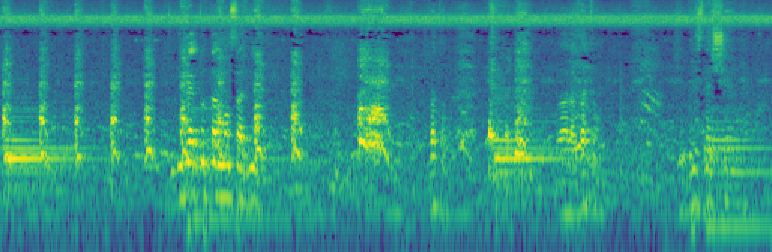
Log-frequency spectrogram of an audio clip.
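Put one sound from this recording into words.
A man prays loudly and fervently nearby.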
